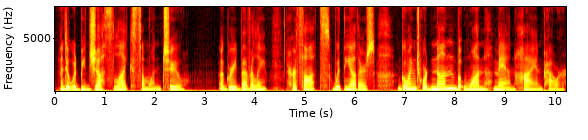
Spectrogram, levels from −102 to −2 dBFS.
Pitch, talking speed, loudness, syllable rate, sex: 215 Hz, 140 wpm, -17 LUFS, 4.0 syllables/s, female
